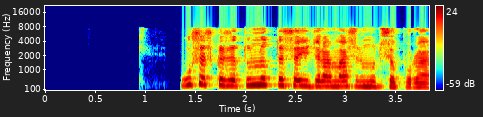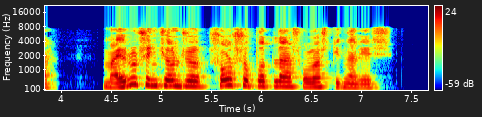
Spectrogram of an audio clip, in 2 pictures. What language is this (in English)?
Mari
